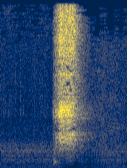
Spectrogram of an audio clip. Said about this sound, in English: I want to make sure not to keep your face away from the unit as you release the pressure. slowly releasing pressure. You hear the steam coming out.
